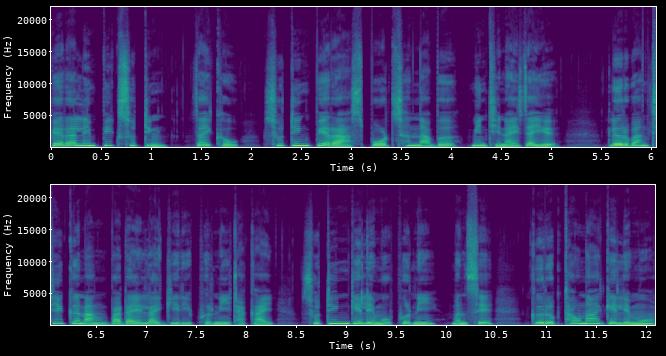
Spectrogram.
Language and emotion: Bodo, neutral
